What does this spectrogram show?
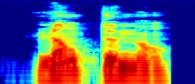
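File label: "lentement", French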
